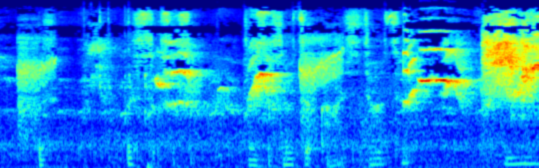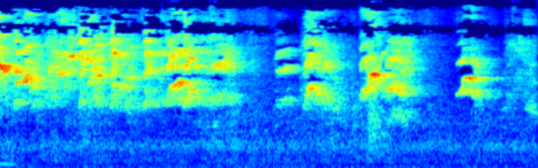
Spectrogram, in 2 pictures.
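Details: Month-old cockatiel chicks in Tokachi, Hokkaido, make the scratchy 'jaa-jaa' cry heard only while they are chicks. Uneven, raspy squawks rise into a dense chattering run midway, with a person talking softly indoors.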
